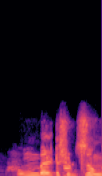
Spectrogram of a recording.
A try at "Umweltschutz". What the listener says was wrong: Umweltschutz. Schutz. Ohne Ung. Schutz.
